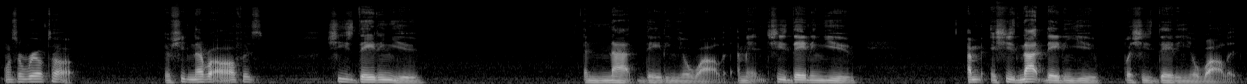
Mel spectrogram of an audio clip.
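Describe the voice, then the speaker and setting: A man's voice: deep voice, unhurried, pauses often, darkish tone. A man hosting a podcast, giving dating advice in a casual monologue, repeating his key lines for emphasis and chuckling to himself. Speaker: podcast host.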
